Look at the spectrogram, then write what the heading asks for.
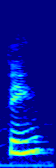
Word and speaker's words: thing: On essaie d'exagérer au début le TH pour bien comprendre comment ça marche. Thing, thing. Vous voyez bien la langue?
